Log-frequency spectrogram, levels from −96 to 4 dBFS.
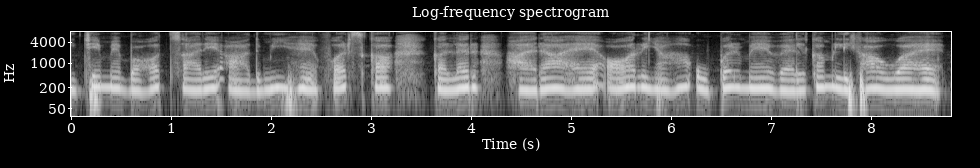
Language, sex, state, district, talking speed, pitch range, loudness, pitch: Hindi, female, Jharkhand, Deoghar, 125 wpm, 175-195 Hz, -17 LUFS, 185 Hz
